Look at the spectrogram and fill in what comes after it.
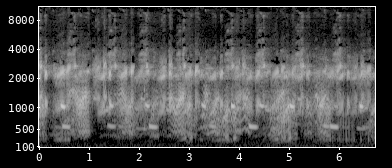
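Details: Many frogs croak together in a thick, continuous chorus; brief whistled tones and buzzy rattling calls overlap with no pause throughout.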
